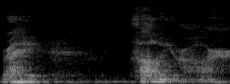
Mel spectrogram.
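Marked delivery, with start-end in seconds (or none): 1.3-2.3 dreamy whispered cliché; mock whisper. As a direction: whisper the slogan mockingly. Mocking internet slogan.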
